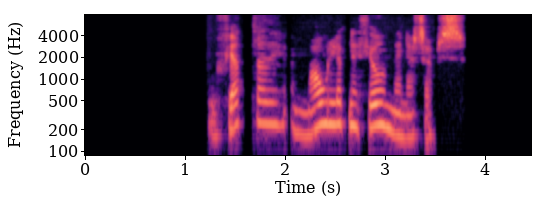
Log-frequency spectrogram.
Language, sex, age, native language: Icelandic, female, 30-39, Icelandic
